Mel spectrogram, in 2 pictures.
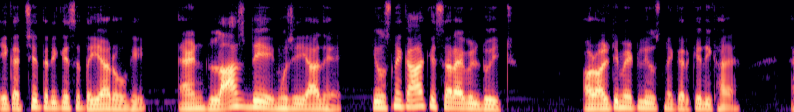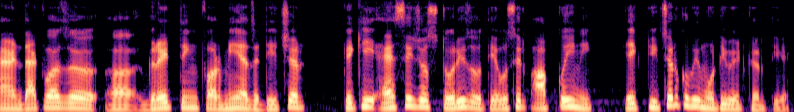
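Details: Adult male speaker (teacher); Normal speech.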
